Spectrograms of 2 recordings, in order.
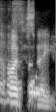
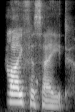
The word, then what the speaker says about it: glyphosate: Roundup, which is glyphosate, is it? Glyphosate, yes. Sorry, how do you say it? Glyphosate.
